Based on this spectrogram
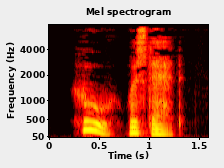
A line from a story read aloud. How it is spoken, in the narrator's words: Miss Marple asked gently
